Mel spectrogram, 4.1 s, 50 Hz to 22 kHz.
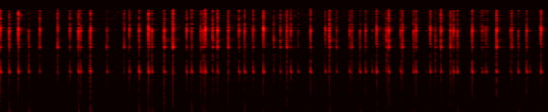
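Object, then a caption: Glazed ceramic tile coaster. Fingertips and nails rub and scratch the glazed surface of a small, solid, square ceramic coaster with blue mountain art, held in the hands. The result is a quiet, rapid, uneven series of dry clicks and scrapes, each with a brief bright tone near 1.9 kHz that dies away almost at once.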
